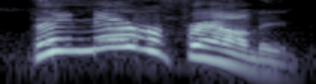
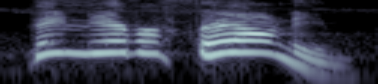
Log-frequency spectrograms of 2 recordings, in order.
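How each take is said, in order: First: "never" punched high and loud; stress on never. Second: Slow, high and loud on "found"; slow emphatic. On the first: Vlogger repeating his complaint, stressing never. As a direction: hit "never" in "They never found him.". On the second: Vlogger complaining the show never found Bigfoot, slow emphatic. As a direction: drag out "They never found him." hitting "found". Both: Shown as a demonstration.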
